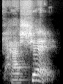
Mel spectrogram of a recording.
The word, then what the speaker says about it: cachet: So for here, these words we have cachet, right? Cachet, chemise, mustache, right? So these aren't pronounced with a CH or a K, they're an SH.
